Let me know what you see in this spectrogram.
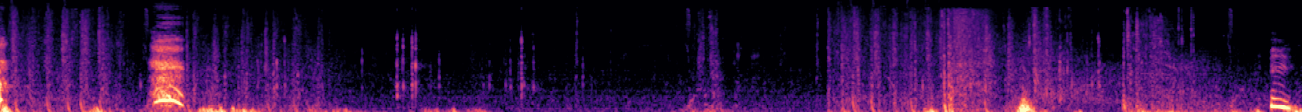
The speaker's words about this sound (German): Gut, er ist cracked, er ist cracked. Hacker gefühlt, weil er, der Schuss an mir vorbeigegangen.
